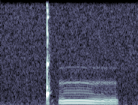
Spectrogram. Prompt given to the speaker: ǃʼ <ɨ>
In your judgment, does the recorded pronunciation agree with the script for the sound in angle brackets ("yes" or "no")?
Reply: no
